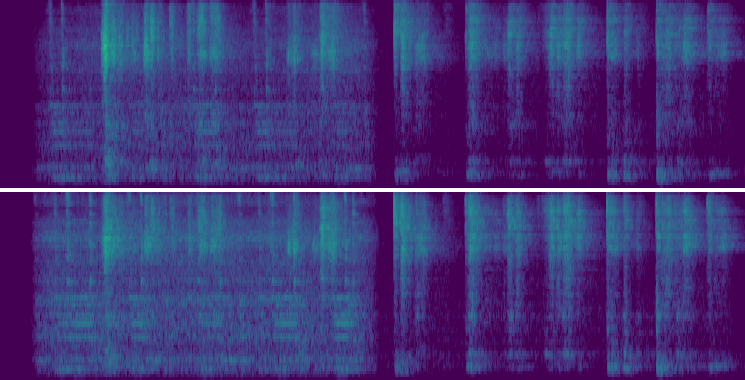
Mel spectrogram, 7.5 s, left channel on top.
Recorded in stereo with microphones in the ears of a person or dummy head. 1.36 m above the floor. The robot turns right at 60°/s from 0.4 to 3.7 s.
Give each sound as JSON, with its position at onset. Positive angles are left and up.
{"t": 1.0, "sound": "writing", "side_deg": 45, "distance_m": 1.2}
